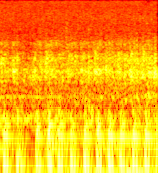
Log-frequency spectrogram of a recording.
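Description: Royal Enfield Himalayan motorcycle engine fitted with a new NGK iridium spark plug, idling with a steady low thumping pulse, close and fairly loud, no voices.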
